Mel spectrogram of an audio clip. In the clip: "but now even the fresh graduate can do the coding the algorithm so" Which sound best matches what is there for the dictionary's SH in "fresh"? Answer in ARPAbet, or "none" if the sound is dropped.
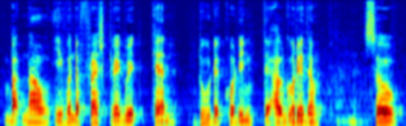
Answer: SH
